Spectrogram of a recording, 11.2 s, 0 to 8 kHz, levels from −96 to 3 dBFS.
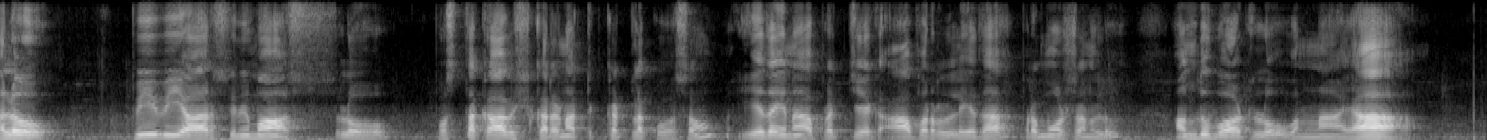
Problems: none marked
